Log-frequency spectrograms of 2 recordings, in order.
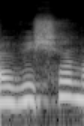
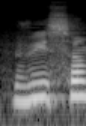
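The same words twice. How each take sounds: First: Said in the usual way. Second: विषम said as "visam" with a plain s; wrong sibilant. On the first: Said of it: "विषम होता है". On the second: Shown as a demonstration. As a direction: put an s for the sh in विषम. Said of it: "विषम नहीं होता". (विषम को "विसम" बोलते हुए)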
